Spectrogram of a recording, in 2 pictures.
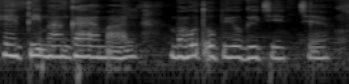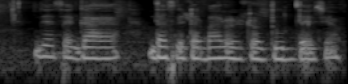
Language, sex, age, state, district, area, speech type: Maithili, female, 18-30, Bihar, Purnia, rural, spontaneous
